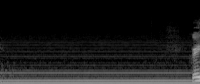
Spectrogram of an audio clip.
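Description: Steady electrical mains hum, a low even drone with a stack of overtones, running unchanged through the pause. A man's voice starts right at the end.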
